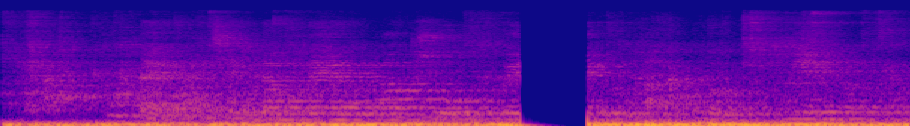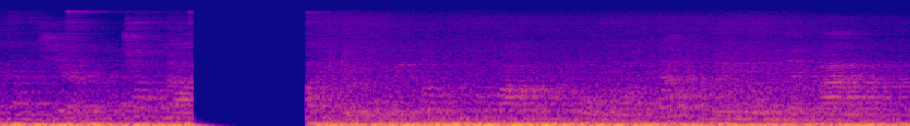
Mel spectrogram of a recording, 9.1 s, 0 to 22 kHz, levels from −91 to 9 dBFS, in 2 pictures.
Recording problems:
room echo; strong; dies away in 1.8 s
off-mic speech; far
rain or running water; loud; throughout; 5 dB below the speech
low rumble; loud; throughout; 7 dB below the speech
audio freezing; at 2.5 s and at 5.5 s for 0.5 s

